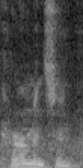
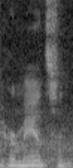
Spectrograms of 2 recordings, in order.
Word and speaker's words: Hermansen: Araki I'm Hermansen uh people call me Hermanson but that's not how my name is pronounced I seldom correct anyone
